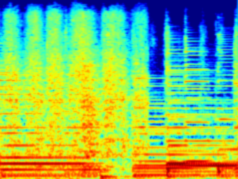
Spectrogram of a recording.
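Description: Hand saw cutting through a wooden board in back-and-forth strokes that stop about a second and a half in, over background music with guitar.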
